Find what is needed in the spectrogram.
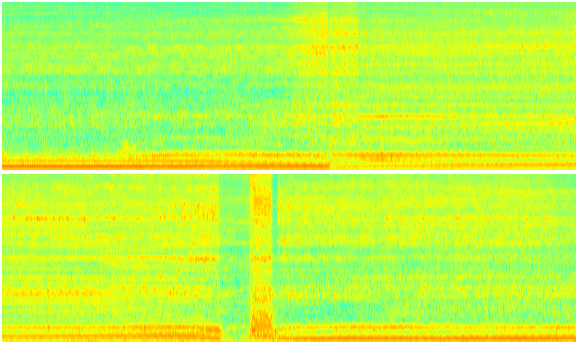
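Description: Benchtop milling machine spindle running with a steady hum while the end mill cuts into a clamped block, throwing chips. The hum shifts pitch about six seconds in. About two-thirds through, the sound cuts out briefly, then comes a short, loud burst of cutting noise.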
